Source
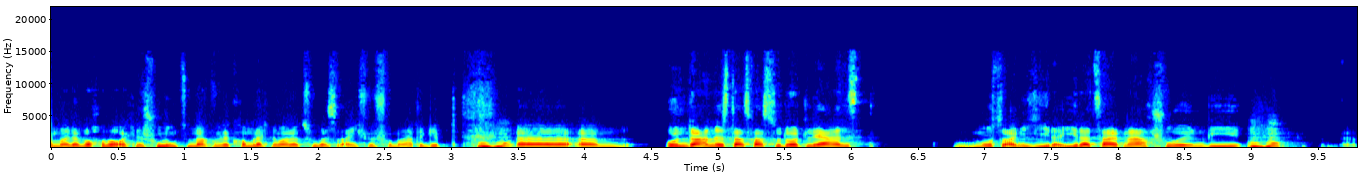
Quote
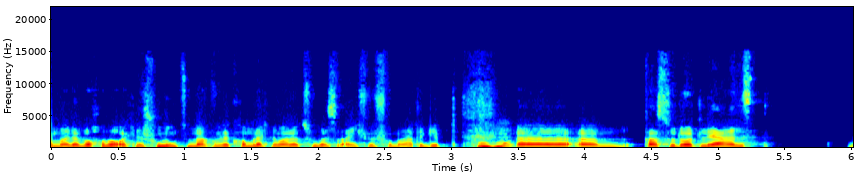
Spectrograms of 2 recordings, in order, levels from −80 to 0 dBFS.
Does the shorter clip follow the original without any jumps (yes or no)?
no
